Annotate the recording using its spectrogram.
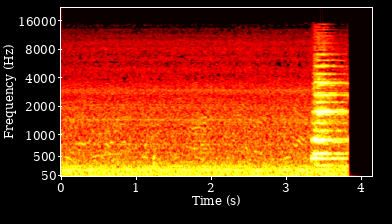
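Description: Steady low background hum, then about three seconds in a loud, short horn-like toot lasting about half a second that cuts off abruptly.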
